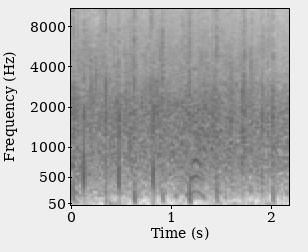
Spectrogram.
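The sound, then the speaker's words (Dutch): Audience applause: a steady, moderately loud patter of many hands clapping throughout, dense and even with no voices standing out. “Geef ze even een applaus.”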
